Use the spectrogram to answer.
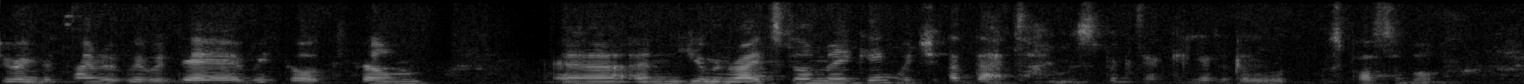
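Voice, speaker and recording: Speaking fairly quickly, a woman keeps a medium pitch. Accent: Dutch. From Netherlands. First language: Dutch. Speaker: documentary producer. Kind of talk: panel discussion.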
